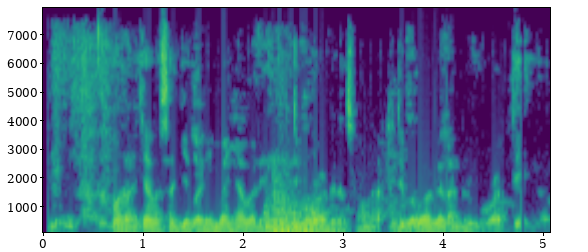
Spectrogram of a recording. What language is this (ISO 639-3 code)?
lug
